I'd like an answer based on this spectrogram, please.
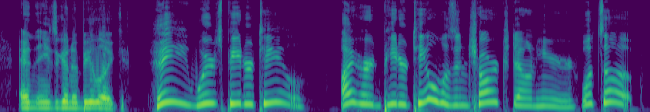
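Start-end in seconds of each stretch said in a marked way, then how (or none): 1.5-6.3 high, goofy giant bird character voice. Speaker describes how an imagined giant character will talk: Big Bird voice. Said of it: "He's going to kind of sound like Big Bird".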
